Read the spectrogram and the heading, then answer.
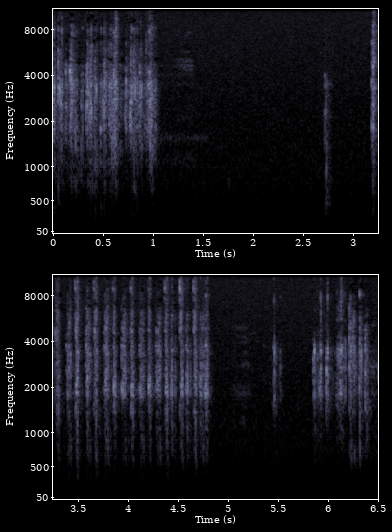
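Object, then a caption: Plastic computer keyboard. Fingertips of both hands type on a black plastic computer keyboard with red keys resting on a wooden desk, tapping the keys repeatedly. Bursts of quick, bright plastic clicks come in uneven runs, broken by a few lone taps and short pauses. Each click is dry and stops almost at once, with no low thump.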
